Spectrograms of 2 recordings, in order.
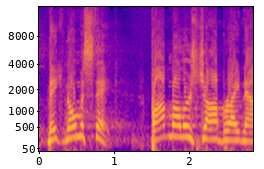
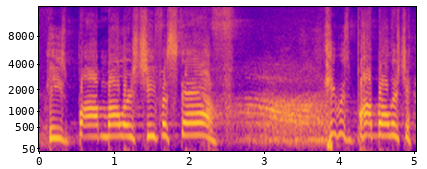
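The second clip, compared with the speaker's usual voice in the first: higher, slow and weighty, each word landed; slow dramatic reveal; 6 semitones higher, slower than usual. Real, not acted. Host revealing the key link to listeners, slow and emphatic. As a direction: lay out the big reveal slowly.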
